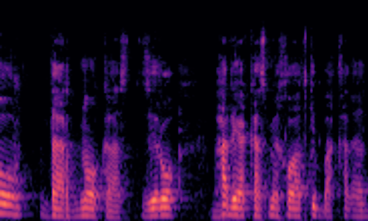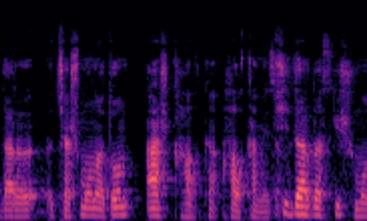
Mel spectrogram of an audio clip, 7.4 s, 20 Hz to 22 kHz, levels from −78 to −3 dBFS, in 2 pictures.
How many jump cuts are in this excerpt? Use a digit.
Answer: 1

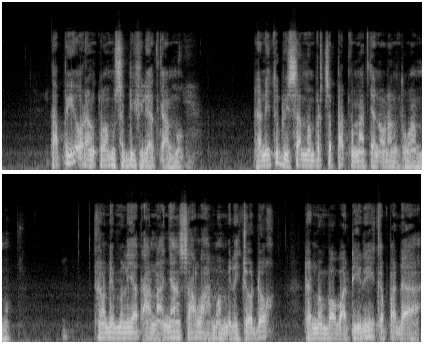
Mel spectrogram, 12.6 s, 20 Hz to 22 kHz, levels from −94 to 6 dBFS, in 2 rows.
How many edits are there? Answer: 0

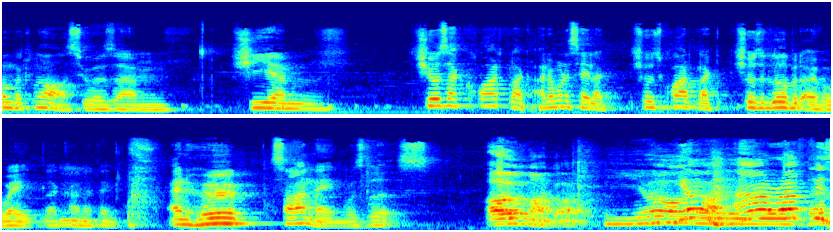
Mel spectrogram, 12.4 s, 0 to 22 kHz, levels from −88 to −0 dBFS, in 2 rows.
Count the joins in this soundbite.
0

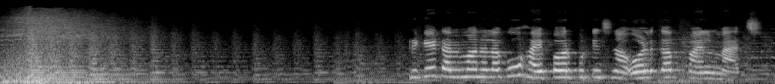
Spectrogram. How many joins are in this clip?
2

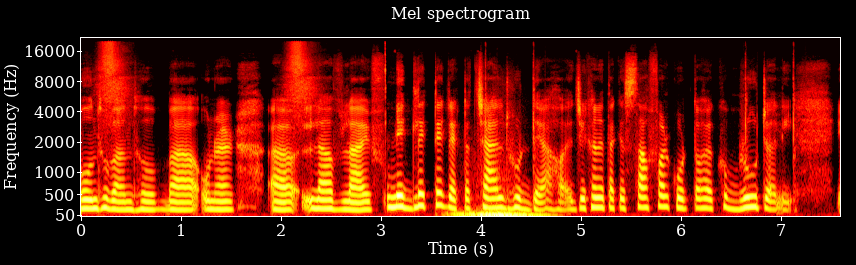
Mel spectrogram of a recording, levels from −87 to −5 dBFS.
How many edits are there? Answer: 1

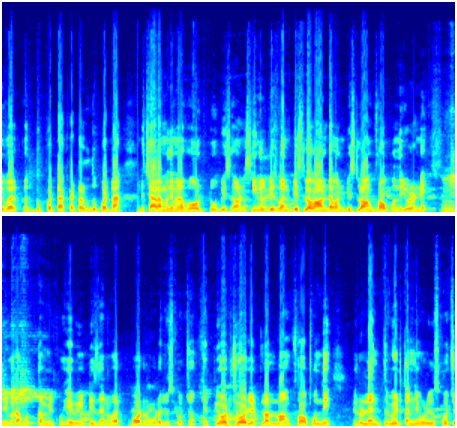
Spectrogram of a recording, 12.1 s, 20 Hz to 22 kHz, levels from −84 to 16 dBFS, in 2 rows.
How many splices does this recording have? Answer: 2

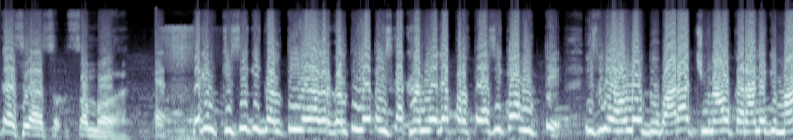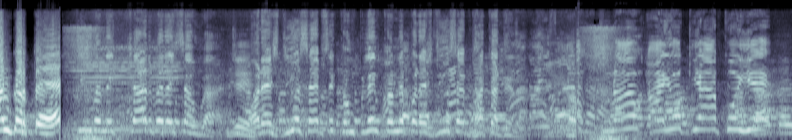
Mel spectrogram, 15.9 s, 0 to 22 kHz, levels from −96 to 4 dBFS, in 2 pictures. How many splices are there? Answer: 3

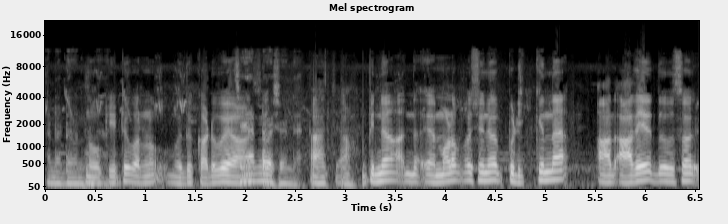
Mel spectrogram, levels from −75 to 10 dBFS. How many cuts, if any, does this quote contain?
1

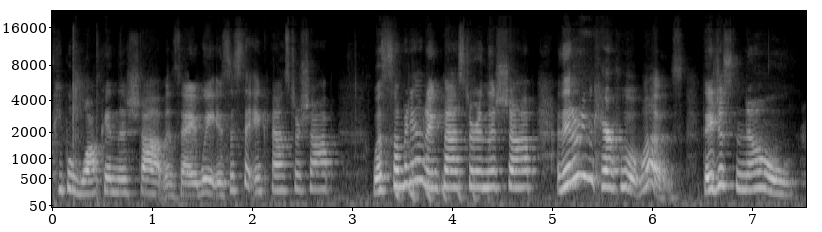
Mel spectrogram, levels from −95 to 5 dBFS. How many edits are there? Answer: 0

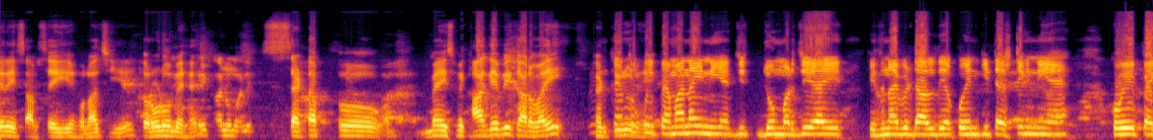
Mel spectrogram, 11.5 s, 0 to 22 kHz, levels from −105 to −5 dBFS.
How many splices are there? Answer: 1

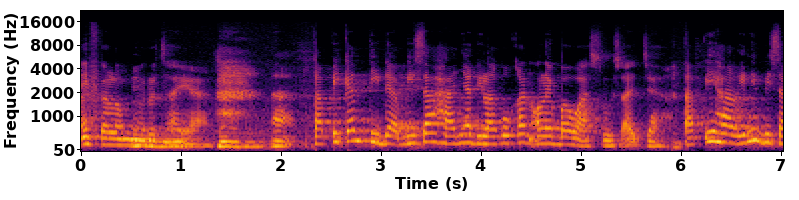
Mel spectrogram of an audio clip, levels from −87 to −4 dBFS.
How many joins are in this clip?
1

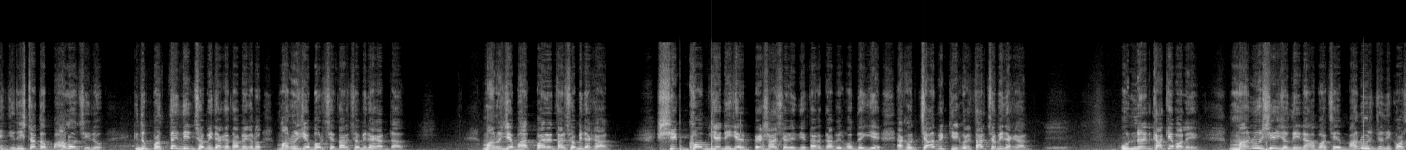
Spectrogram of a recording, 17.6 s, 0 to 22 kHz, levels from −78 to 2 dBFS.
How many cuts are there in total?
0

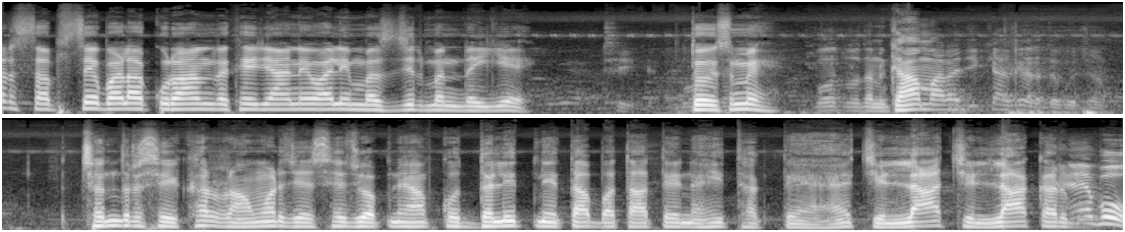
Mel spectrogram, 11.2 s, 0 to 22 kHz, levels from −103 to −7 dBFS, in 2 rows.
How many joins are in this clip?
0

